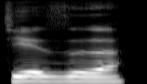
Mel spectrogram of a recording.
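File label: "jie2 ri4", Chinese; HSK; HSK3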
